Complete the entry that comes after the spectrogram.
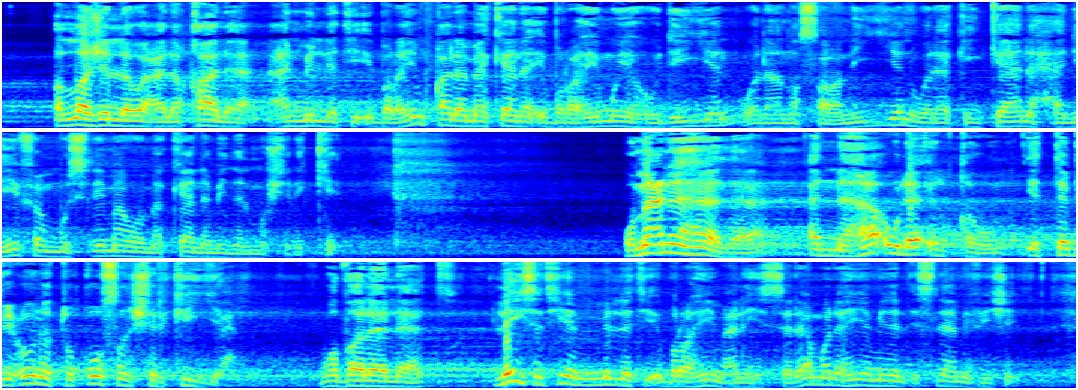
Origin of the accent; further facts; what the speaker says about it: Tunisia; ولهذا عندنا في تونس مثلا فيما يسمى بالحضرة وغيره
